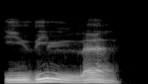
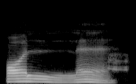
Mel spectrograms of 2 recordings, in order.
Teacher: Ketika ibu baca yauma idzil, itulah lam sukun yang tipis.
